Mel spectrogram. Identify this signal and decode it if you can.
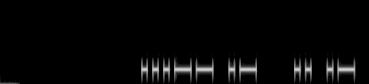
Morse code, heard as a keyed tone, about 22 wpm, 700 Hz. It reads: 3A IA
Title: Field Day Exchanges Encore - 22wpm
